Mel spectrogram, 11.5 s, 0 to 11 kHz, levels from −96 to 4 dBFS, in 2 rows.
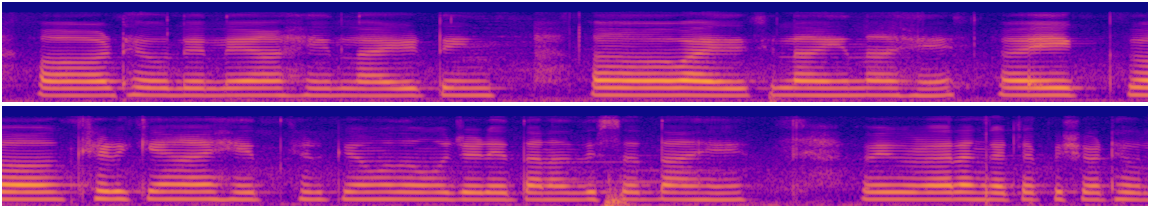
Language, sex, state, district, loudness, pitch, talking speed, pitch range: Marathi, female, Maharashtra, Solapur, -28 LUFS, 235 Hz, 105 wpm, 230-240 Hz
